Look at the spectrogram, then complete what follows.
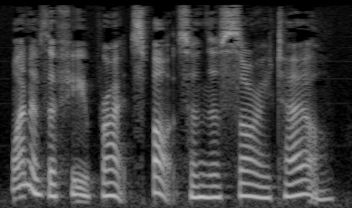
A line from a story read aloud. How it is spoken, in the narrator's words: said the mouse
